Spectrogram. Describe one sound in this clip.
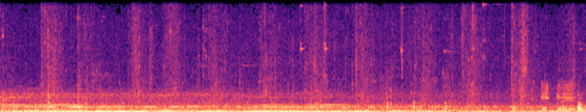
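Footsteps crunch over dirt and rubble.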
